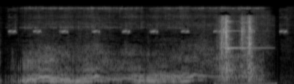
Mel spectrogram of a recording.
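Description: A tent zipper is pulled open.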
